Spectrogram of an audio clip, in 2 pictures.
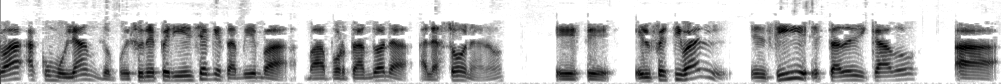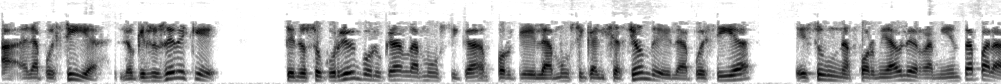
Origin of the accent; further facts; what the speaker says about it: Tacuarembó, Uruguay; born there; yo nací en Tacuarembó y se hablaba misturado, o sea, yo mi familia no acostumbraba a hablar el portuñol.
